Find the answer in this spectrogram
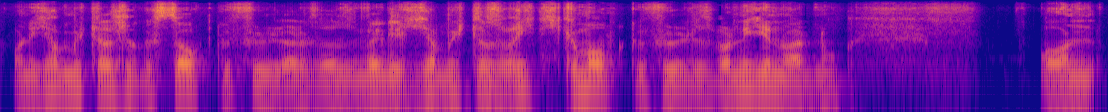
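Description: A man's voice: on the low side, fast talker, a little mellow. A middle-aged man from Germany talking casually as in a private voice message, rambling in slang and repeating himself.

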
